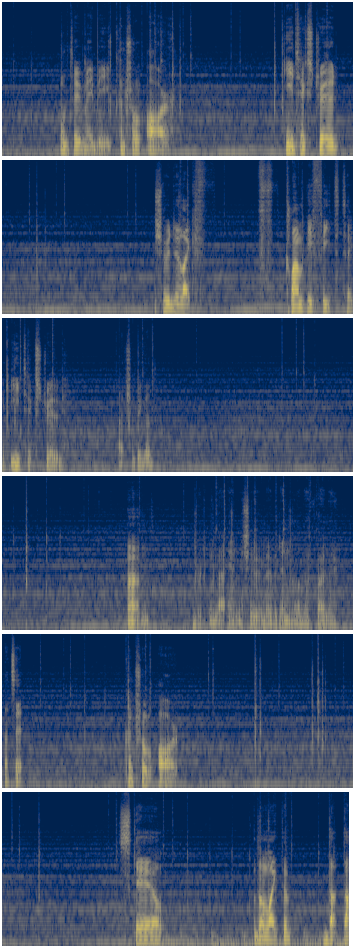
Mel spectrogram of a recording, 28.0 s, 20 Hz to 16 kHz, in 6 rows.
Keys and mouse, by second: 0.6 middle click, 1.2 ctrl+r, 1.7 right click, 1.9 3, 2.1 click, 2.8 click, 3.3 e, 3.6 right click, 4.1 click, 4.8 2, 5.1 click, 6.0 click, 6.7 click, 7.4 click, 8.3 3, 8.6 click, 9.1 e, 9.3 right click, 9.8 click, 10.7 2, 11.0 click, 11.6-12.8 drag, 13.2 middle click, 14.0 2, 14.3 middle click, 14.9 click, 15.6 click, 16.4 3, 17.0 shift+click, 17.4 shift+click, 18.0 click, 19.5 middle click, 20.0 ctrl+r, 21.2 right click, 21.7 Escape, 22.6 ctrl+r, 23.2 right click, 23.5 s, 24.5 click, 24.7 middle click, 25.2 click, 25.5 middle click, 26.1 middle click, 26.5 1, 26.8 click, 27.3 middle click.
